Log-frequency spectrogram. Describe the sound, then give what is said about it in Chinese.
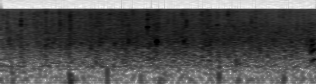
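An audience claps continuously, a dense, steady wash of many hands with a crackling, rain-like texture that stays even in loudness throughout, with no voices, applauding at a meeting to thank Lu Junhong for his talk. “热烈的掌声，感恩卢军红台长的精彩开示。”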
